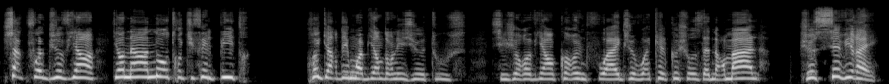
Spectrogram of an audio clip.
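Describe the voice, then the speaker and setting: A woman's voice: sits high, fairly even intonation, fairly quick, dry recording, clean studio sound. A woman reading the part of a stern, short-tempered male school supervisor in a storybook, scolding in a raised voice. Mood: exasperated.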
